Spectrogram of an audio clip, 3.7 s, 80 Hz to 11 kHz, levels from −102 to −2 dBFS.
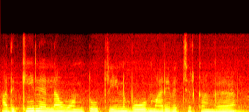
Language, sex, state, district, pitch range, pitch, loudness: Tamil, female, Tamil Nadu, Namakkal, 180-205 Hz, 195 Hz, -14 LUFS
